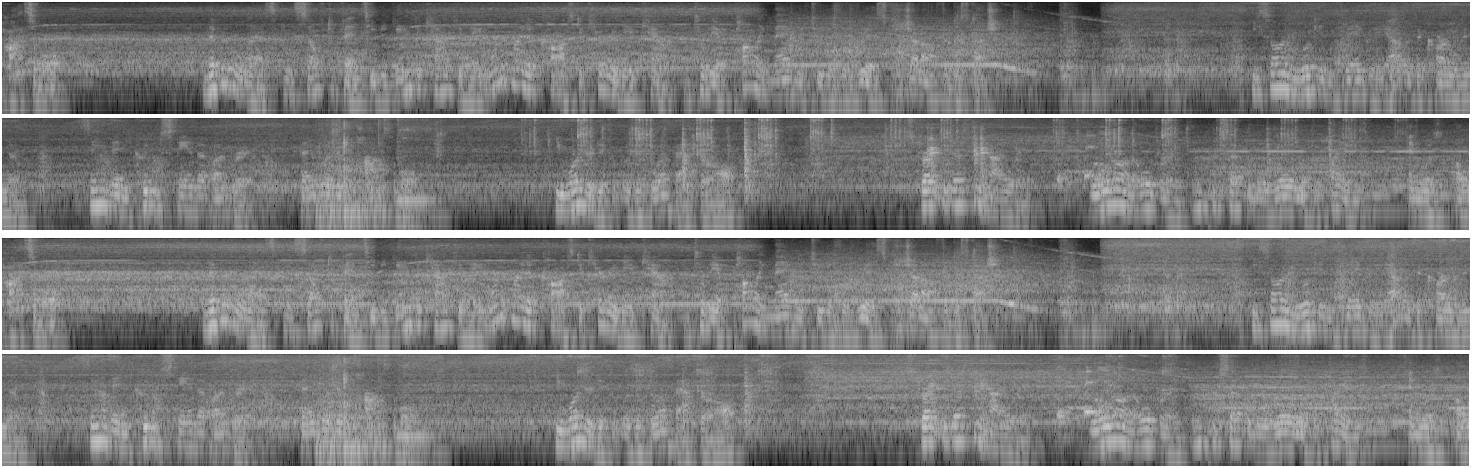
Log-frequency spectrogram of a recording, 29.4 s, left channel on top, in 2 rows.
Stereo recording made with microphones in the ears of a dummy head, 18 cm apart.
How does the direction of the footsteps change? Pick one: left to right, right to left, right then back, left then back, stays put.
right then back.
